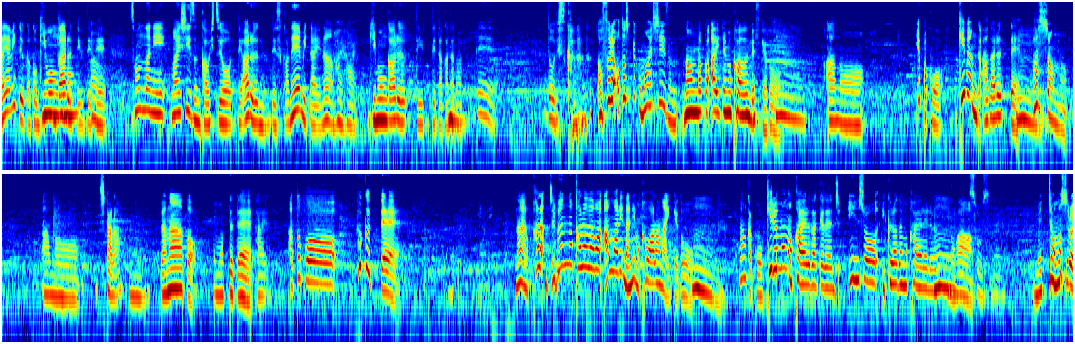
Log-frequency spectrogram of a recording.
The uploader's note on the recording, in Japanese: 公開収録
